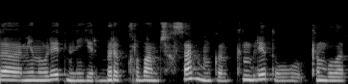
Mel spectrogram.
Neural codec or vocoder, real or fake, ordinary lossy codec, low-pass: none; real; none; 7.2 kHz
